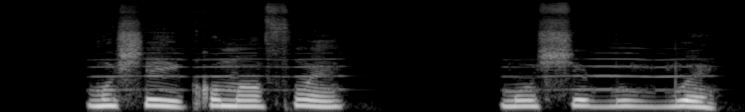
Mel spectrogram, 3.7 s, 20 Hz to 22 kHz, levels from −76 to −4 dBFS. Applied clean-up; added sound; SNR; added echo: neural mask model RNNoise.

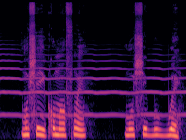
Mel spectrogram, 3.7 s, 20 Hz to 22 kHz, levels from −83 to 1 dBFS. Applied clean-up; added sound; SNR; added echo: none; Trumpet; 17 dB; none.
